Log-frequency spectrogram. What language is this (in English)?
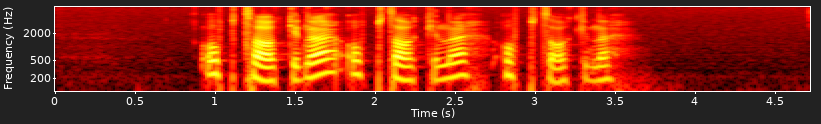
Norwegian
